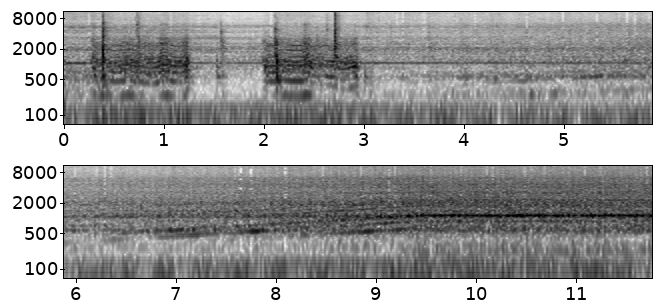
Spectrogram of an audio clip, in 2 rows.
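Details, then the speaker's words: Sanyo VHR-H519 VCR, late 1990s or early 2000s, rewinding an EP tape: a few mechanical clicks, then a smooth rising whir as the tape speeds up; not very fast but a good speed, normal transport. "it's not crazy fast but it's a good speed"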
